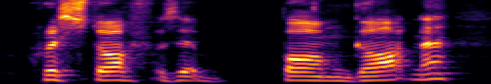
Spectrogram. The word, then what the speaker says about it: Baumgartner: It was scored by, excuse my pronunciation, Christoph, is it Baumgartner? Baumgartner.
